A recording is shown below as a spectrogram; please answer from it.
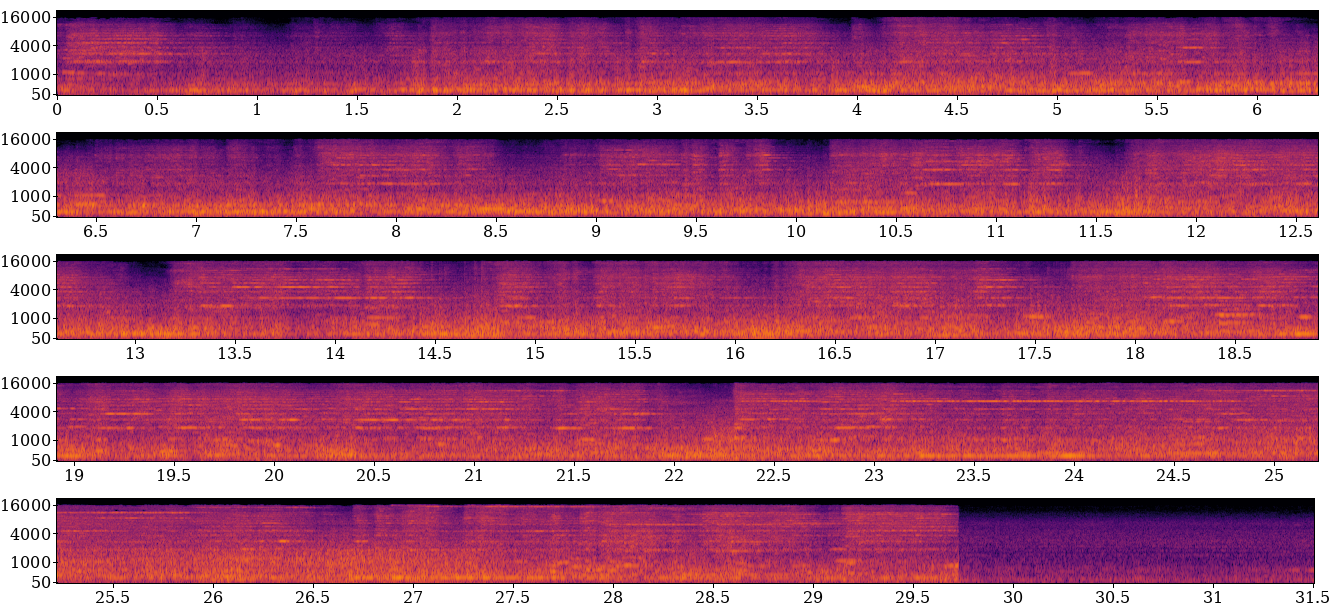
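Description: Green first-generation diesel multiple unit running along the track, a steady rumble of wheels on rail with shifting high-pitched wheel squeal over it.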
